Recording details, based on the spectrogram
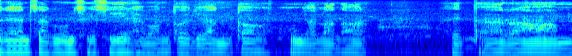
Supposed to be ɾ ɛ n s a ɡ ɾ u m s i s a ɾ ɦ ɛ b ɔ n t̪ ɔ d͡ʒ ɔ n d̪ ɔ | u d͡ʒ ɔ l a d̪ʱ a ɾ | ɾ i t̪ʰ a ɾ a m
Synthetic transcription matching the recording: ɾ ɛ n s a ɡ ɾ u n s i s i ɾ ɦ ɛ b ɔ n t̪ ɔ d͡ʒ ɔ n t̪ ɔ | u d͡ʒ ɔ l a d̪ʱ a ɾ | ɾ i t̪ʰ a ɾ a m

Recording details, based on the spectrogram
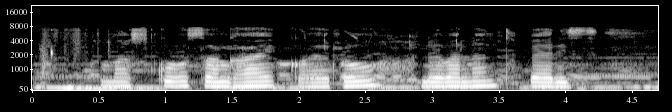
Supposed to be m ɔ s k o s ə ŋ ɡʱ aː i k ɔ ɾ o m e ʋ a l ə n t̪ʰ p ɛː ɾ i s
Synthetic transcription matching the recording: m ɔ s k o s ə ŋ ɡʱ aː j k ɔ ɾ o n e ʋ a l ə n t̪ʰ p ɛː ɾ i s

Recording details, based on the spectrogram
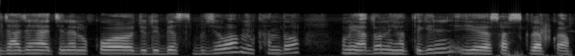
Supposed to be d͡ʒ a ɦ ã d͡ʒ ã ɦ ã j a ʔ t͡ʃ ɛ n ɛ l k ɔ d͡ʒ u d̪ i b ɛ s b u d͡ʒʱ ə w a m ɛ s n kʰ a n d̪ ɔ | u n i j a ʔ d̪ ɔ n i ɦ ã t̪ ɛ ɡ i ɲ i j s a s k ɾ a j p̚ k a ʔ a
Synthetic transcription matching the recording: d͡ʒ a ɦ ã d͡ʒ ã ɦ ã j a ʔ t͡ʃ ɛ n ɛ l k ɔ d͡ʒ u d̪ i b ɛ s b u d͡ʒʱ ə w a m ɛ n kʰ a n d̪ ɔ | u n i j a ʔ d̪ ɔ n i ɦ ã t̪ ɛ ɡ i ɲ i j s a s k ɾ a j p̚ k a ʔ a

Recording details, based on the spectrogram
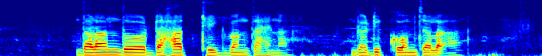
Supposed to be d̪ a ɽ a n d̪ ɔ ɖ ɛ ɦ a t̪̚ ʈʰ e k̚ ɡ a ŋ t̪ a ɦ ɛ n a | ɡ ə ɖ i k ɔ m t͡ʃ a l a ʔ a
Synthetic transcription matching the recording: d̪ a ɽ a n d̪ ɔ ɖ a ɦ a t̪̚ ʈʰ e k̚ b a ŋ t̪ a ɦ ɛ n a | ɡ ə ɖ i k ɔ m t͡ʃ a l a ʔ a

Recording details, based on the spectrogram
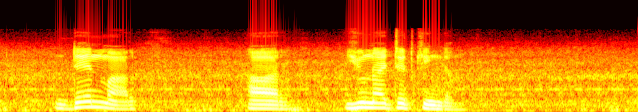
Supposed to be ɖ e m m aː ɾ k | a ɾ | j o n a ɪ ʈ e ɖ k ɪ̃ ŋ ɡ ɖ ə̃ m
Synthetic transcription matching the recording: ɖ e n m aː ɾ k | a ɾ | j u n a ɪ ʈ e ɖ k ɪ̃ ŋ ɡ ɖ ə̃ m

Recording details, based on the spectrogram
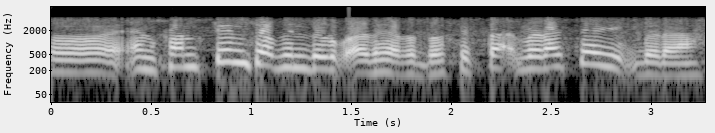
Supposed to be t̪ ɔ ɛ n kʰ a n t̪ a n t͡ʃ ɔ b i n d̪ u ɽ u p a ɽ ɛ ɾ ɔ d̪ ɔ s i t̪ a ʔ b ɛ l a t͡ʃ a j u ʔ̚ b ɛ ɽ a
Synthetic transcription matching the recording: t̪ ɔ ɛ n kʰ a n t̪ i n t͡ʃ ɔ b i n d̪ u ɽ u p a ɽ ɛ ɾ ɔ d̪ ɔ s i t̪ a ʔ b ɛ ɽ a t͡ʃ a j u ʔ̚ b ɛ ɽ a

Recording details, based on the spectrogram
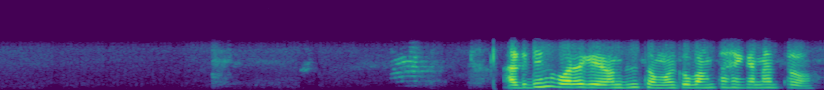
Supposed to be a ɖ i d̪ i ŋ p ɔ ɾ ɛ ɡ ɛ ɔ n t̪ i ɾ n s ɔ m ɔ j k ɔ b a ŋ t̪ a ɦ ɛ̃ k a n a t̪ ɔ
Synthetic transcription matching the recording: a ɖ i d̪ i n p ɔ ɾ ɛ ɡ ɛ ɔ n d̪ i n s ɔ m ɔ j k ɔ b a ŋ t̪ a ɦ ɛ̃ k a n a t̪ ɔ

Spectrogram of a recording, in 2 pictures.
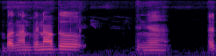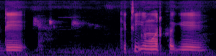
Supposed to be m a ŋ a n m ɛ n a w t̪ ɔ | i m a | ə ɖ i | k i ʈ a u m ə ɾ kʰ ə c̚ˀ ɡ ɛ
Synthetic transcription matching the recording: b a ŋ a n b ɛ n a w d̪ ɔ | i ɲ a | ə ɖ i | k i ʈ i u m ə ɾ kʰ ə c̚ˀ ɡ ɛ

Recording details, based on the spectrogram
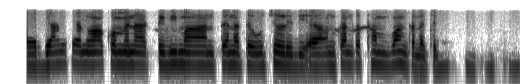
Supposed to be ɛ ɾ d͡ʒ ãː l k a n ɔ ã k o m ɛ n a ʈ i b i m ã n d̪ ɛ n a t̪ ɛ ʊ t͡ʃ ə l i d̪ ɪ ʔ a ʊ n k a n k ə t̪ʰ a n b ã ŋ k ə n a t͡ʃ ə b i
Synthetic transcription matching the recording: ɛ ɾ d͡ʒ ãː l k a n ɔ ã k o m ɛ n a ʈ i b i m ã n t̪ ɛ n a t̪ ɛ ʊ t͡ʃ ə ɽ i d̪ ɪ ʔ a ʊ n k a n k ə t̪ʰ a m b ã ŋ k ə n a t͡ʃ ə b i

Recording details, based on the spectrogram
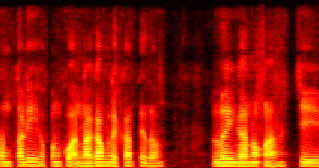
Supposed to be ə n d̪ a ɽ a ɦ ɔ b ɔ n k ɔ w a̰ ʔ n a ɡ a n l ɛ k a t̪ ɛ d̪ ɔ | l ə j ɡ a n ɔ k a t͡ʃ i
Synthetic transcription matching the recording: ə n t̪ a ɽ i ɦ ɔ p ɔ n k ɔ w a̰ ʔ n a ɡ a m l ɛ k a t̪ ɛ d̪ ɔ | l ə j ɡ a n ɔ ʔ a t͡ʃ i

